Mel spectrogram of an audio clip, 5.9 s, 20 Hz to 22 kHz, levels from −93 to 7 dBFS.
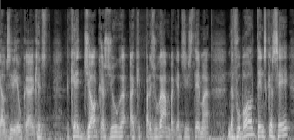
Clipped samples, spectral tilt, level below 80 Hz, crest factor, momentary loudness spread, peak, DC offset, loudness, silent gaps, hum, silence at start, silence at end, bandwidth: under 0.1%; -4 dB/octave; -38 dBFS; 18 dB; 9 LU; 0 dBFS; under 0.1%; -17 LUFS; none; none; 0 s; 0 s; 17 kHz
